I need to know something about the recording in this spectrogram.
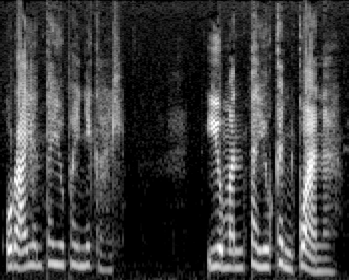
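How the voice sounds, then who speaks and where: A woman's voice: a little high, unhurried, a bit bright. Woman playing a guarded, protective eldest sister. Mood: serious. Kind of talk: radio drama acting.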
